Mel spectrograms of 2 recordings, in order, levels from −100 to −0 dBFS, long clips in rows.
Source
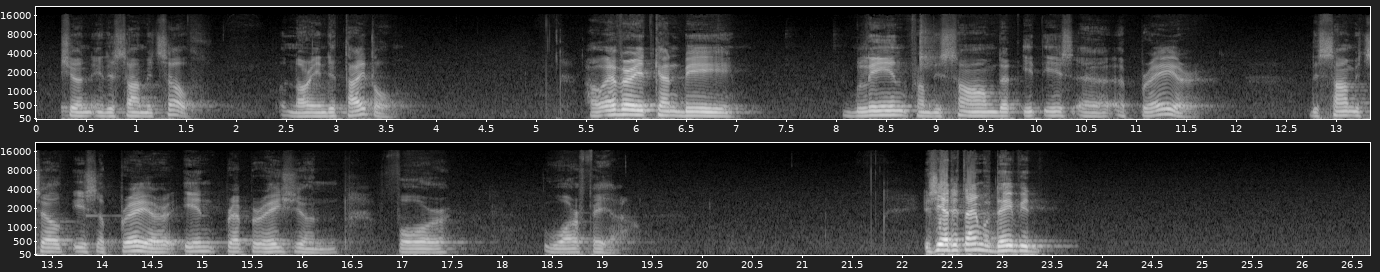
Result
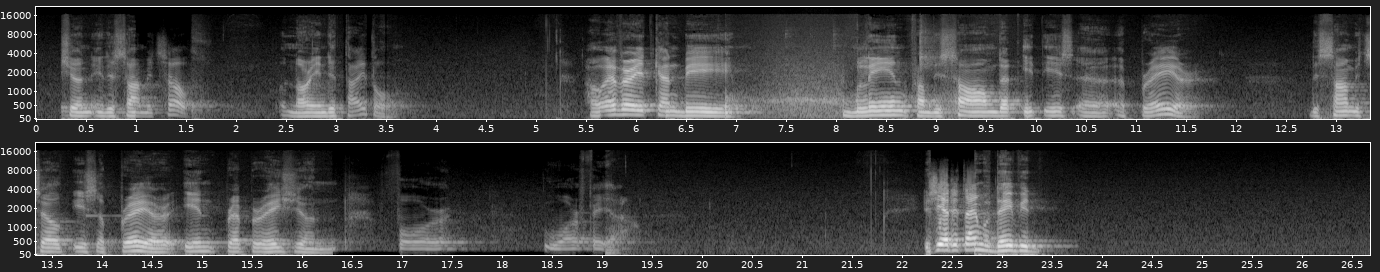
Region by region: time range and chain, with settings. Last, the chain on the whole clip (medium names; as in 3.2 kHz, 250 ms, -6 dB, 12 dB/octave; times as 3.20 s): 0.99–1.56 s: low-pass 1.5 kHz + tilt EQ +4 dB/octave
3.07–3.51 s: treble shelf 7.8 kHz +5.5 dB + level held to a coarse grid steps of 17 dB
5.64–6.30 s: high-pass 430 Hz 6 dB/octave + treble shelf 8.1 kHz -7 dB
6.89–9.92 s: peaking EQ 670 Hz +13.5 dB 0.49 oct + three bands compressed up and down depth 70%
16.30–19.04 s: elliptic high-pass 210 Hz + treble shelf 6.8 kHz -8.5 dB + compression 16:1, threshold -32 dBFS
22.28–22.73 s: band-pass 290–7500 Hz + distance through air 78 m
whole clip: none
